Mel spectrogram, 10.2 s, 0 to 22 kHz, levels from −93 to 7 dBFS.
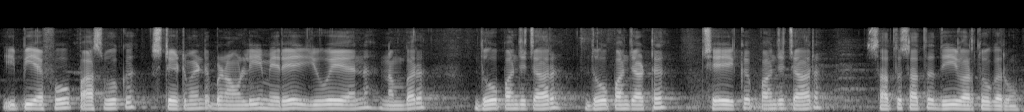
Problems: background sounds at intervals, background conversations at intervals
